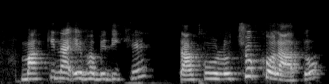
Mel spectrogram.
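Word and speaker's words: cioccolato: এখানে কিন্তু খেয়াল করবেন চোক্কোলাতোটা, হ্যাঁ চোক্কোলাতোটা আমি কিভাবে লিখেছি, চি ও ও চি ই ও চো খো, এখানে আমার উচ্চারণ কিন্তু ভিন্ন, চ খো, হ্যাঁ চো খো, একই শব্দ উচ্চারণ দুইটা কিন্তু ভিন্ন, চোক্কোলাতো।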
